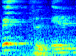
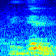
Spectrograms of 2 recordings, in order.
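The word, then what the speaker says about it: בית אל: 그러니까 이게 읽을 때 베트 엘 이렇게 읽지 않아요. 뭐라고요? 베델 이렇게 읽더라고요.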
